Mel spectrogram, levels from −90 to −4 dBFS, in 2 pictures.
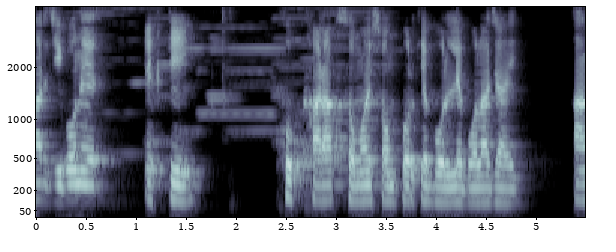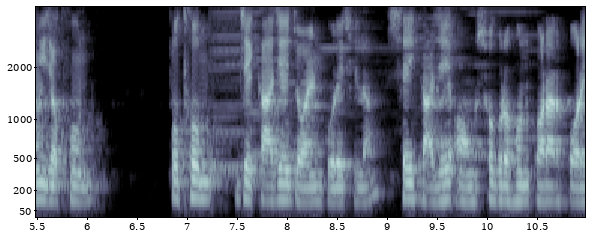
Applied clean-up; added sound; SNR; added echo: classical method log-MMSE.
